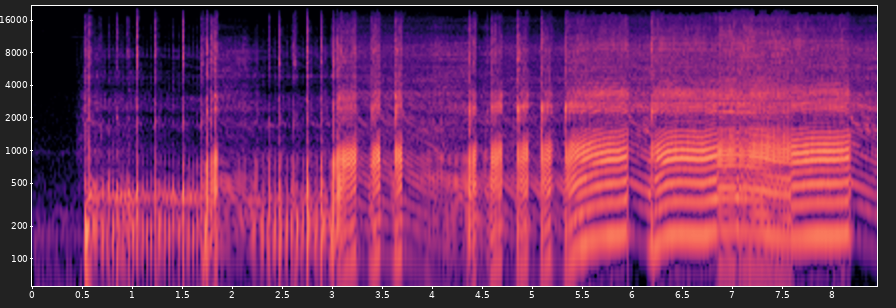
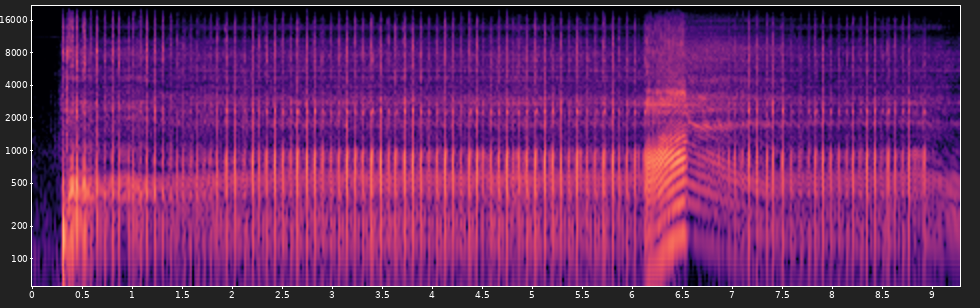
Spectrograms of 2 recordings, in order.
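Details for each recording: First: Stihl 028 AVEQ chainsaw with an aftermarket pipe, high-speed jet tuned by ear in a log cut: clean high scream at full throttle in the cut, then a burbling four-stroke bark when pulled out; mixture set right. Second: Stihl 028 AVEQ chainsaw (Kaiser), low-speed jet screw turned in about half a turn: starts and idles fast and busy, brief rev, chain trying to creep. Lean low-speed idle mixture; fix by backing the low jet out.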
